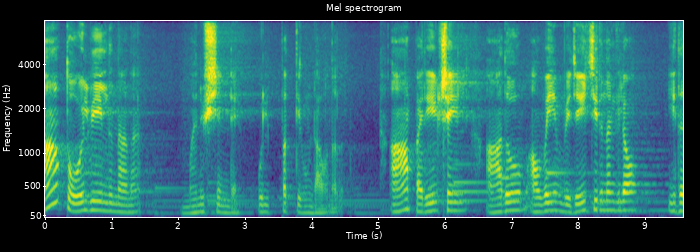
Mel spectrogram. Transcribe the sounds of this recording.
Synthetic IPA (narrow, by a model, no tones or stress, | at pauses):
aːt̪o̞ːlʋijilninːaːɳɨ | mɐnuʂjɐnde̞̰ | ulpɐt̪ːiuɳɖa̰ːʋṵnːɐ̰ðɨ | aːpɐɾiːkʂɐjilaːðɐʋumɐ̰ʋːɐjɐmʋid͡ʑɐjit͡ɕːiɾunːe̞ŋɡilo̞ː | iðɨ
